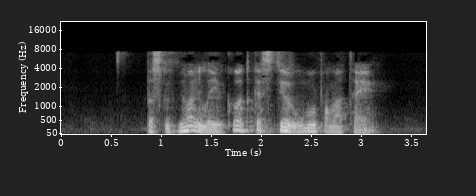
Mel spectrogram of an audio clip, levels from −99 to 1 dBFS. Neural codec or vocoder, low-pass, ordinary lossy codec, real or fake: codec, 16 kHz, 1.1 kbps, Voila-Tokenizer; 7.2 kHz; MP3, 48 kbps; fake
